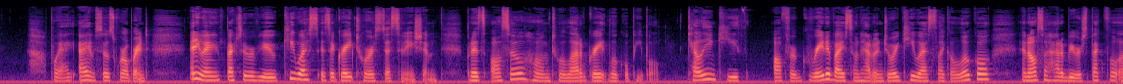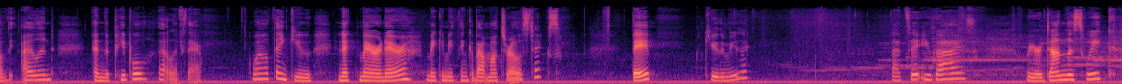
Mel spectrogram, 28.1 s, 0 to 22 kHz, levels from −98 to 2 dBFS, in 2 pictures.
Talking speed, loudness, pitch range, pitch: 180 wpm, -27 LUFS, 120-190 Hz, 165 Hz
